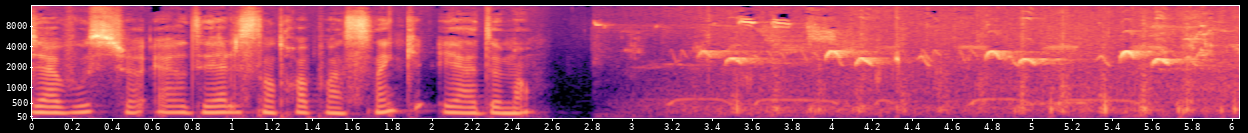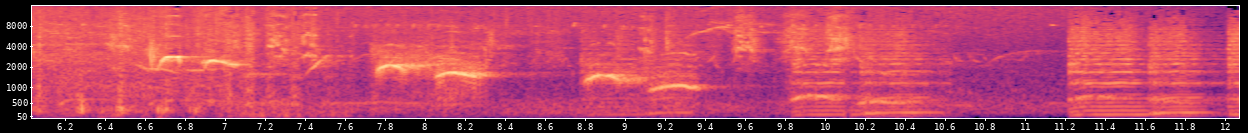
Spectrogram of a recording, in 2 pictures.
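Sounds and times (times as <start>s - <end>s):
speech: 0.0s - 2.6s
bright bird chirps and tweets: 2.8s - 11.9s.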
